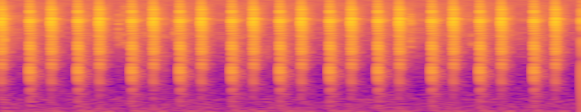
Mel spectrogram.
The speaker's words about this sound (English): Now, she stopped typing, but she hasn't sent the message quite yet. That's why we haven't heard anything. But she's going to start typing again now.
